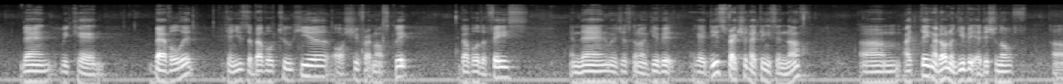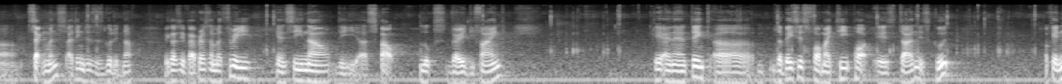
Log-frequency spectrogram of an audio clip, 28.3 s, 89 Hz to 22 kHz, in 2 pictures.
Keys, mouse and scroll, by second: 25.0 alt+click.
